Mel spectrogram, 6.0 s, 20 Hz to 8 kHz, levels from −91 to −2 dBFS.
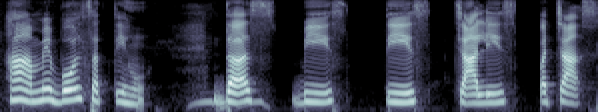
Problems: none marked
